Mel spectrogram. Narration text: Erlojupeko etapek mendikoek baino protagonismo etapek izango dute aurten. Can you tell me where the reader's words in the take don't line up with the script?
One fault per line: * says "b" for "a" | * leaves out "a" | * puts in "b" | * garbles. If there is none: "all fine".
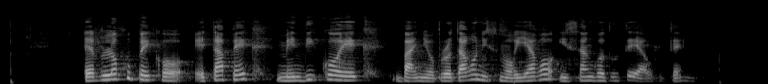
* says "gehiago" for "etapek"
